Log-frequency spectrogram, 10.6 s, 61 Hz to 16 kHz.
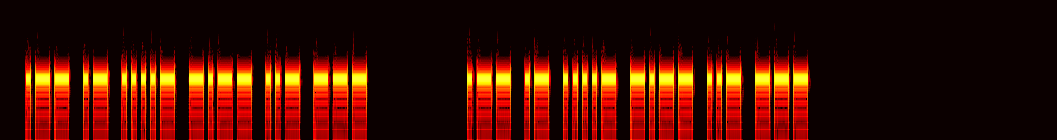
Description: Morse code, heard as a keyed tone, about 25 wpm, 700 Hz. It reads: WA4YUO WA4YUO
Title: USA Call Signs - 6 Characters - Repeated 2x - 25wpm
